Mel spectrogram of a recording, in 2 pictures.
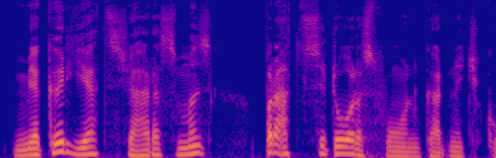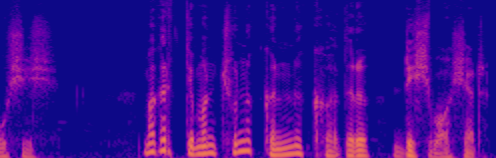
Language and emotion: Kashmiri, sad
